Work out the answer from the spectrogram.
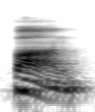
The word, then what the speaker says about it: fun: Mas para fazer esse som, você faz o som de O, de óleo, ó, e relaxa os lábios. Óleo, fun. fun, Que parece com som de A, mas não é som de A não, tá?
